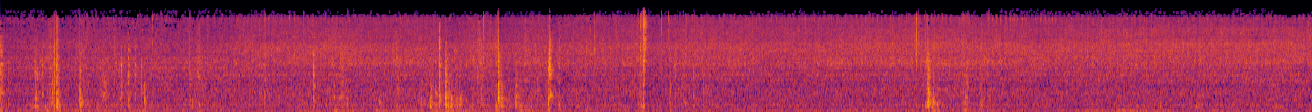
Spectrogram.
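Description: Chicken pieces, onions and green chiles sizzling steadily in a skillet after a lump of cream cheese has been added, with a few sharp clicks and knocks against the pan, mostly in the first half.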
